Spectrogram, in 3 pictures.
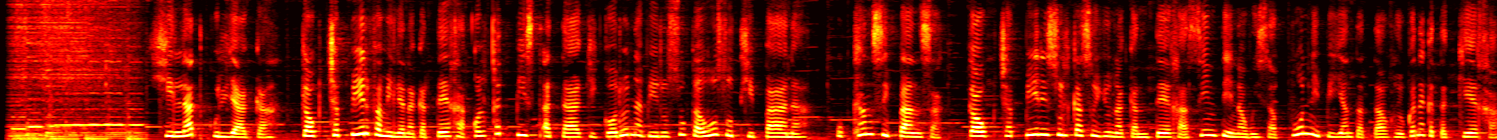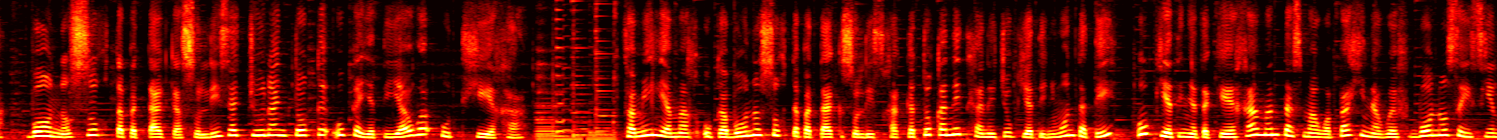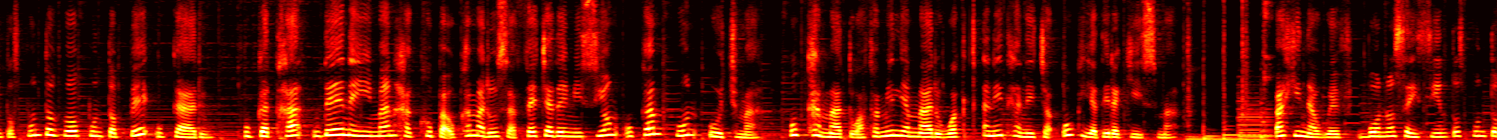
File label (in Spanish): aimara, spot de radio; Bono 600; precauciones al salir de mi comunidad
